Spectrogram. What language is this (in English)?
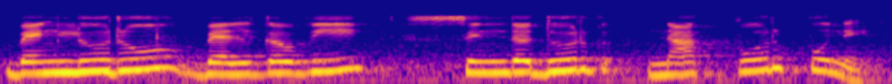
Konkani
